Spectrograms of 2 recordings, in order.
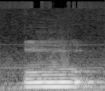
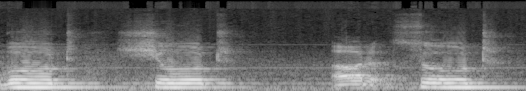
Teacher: जैसे हम बोलते हैं तो ऐसे फील होता है ये बैक ऑफ टंग से आ रही है। तो जैसे हम बूट, शूट और सूट, ये सारी साउंड जो है आपको ये देती है बैक ऑफ ऊ साउंड से।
